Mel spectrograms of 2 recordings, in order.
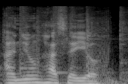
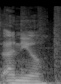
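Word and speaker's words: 안녕하세요: Hola y buenos días en coreano se pronuncia Annyeonghaseyo. Sí es ye, no es anyo.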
